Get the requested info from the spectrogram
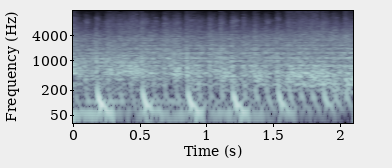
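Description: Drum and bass mix in a build-up. A deep kick drum, each hit dropping in pitch, repeats faster and faster into a rapid roll over a dense, noisy synth layer.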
